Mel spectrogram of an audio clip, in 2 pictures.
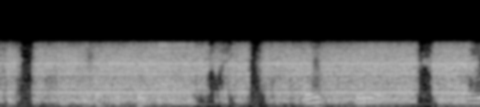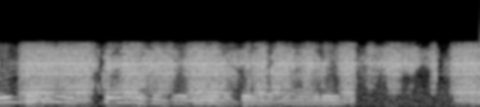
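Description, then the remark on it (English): Harsh, continuous static crackles over a muffled phone or radio line, nearly drowning out a voice that talks underneath; a faint steady whine runs through the hiss with brief dropouts. “Were you getting bad static there for a little bit?”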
